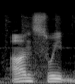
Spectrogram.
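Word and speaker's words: en suite: So even though it's E N, we pronounce it like an O N.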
